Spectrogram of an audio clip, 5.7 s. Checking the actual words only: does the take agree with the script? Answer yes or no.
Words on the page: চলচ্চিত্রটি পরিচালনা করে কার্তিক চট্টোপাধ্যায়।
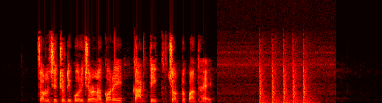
yes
